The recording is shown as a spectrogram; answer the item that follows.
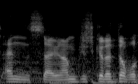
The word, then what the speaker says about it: Enstone: Apparently I've been saying it wrong this entire time. It's not Einstone, it's Enstone.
